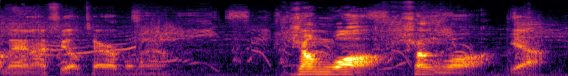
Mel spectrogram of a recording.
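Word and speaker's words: Xianghua: Zhonghua, yeah. The X always screws me up because I'm like, how do I pronounce this again? Zhonghua.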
